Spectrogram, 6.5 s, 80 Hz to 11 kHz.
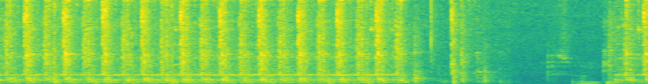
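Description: A Brother SE1900 embroidery machine stitches directly onto a baby onesie, its needle hammering in a fast, even mechanical rhythm close by, then stopping near the end as a voice talks over it.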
